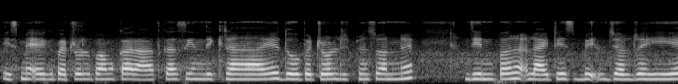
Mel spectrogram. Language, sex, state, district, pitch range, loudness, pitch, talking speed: Hindi, female, Uttar Pradesh, Lalitpur, 240-250 Hz, -14 LUFS, 245 Hz, 170 wpm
